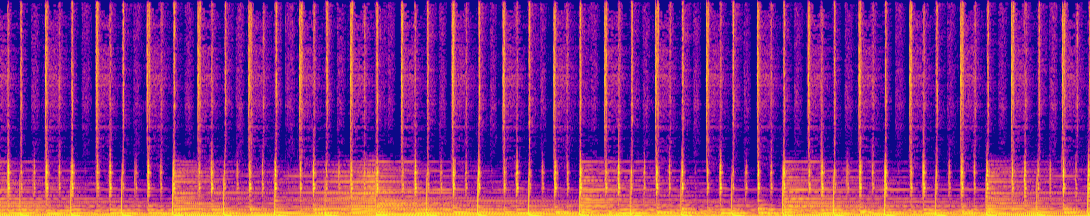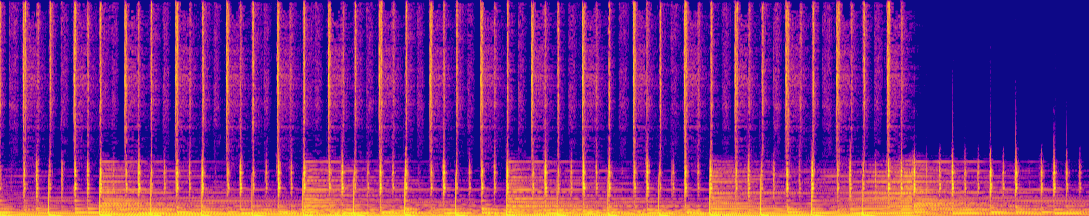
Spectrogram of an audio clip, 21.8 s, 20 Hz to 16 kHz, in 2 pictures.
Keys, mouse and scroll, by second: 0.1 shift+z, 1.6 Tab, 2.3 a, 4.6 alt+s, 7.7 Tab, 8.4 KP_0, 14.0 space, 15.0 ctrl+s.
